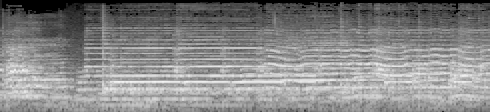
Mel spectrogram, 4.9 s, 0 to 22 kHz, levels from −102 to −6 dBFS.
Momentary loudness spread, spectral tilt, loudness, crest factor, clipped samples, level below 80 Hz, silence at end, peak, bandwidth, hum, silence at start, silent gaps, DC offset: 5 LU; -1 dB/octave; -13 LUFS; 14 dB; under 0.1%; -52 dBFS; 0 s; 0 dBFS; 19.5 kHz; none; 0 s; none; under 0.1%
